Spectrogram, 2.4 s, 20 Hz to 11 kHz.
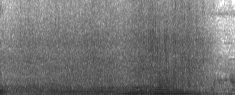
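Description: Hyundai i20 N Rally1 rally car's engine held at high revs, a steady note that grows louder and then eases slightly near the end.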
